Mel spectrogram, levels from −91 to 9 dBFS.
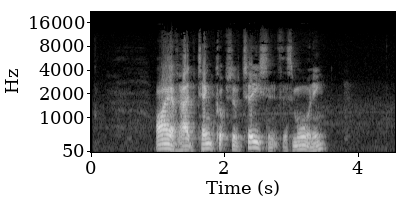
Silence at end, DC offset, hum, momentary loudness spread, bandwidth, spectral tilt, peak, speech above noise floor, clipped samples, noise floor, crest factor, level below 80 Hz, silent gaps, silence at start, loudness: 1.05 s; under 0.1%; none; 14 LU; 12 kHz; -6 dB/octave; 0 dBFS; 43 dB; under 0.1%; -56 dBFS; 16 dB; -52 dBFS; none; 1 s; -14 LUFS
